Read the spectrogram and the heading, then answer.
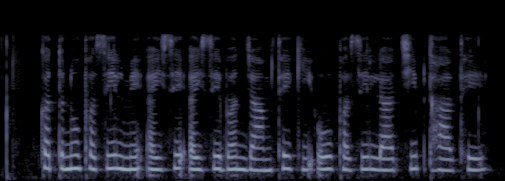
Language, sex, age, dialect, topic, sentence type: Chhattisgarhi, female, 18-24, Northern/Bhandar, agriculture, statement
